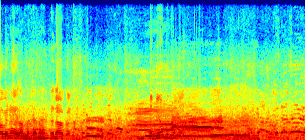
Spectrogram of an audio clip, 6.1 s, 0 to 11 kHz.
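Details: Cattle at a livestock market in Chattogram, Bangladesh, on 17 August 2024, where farmers buy bulls for rearing: long, drawn-out lowing moos, some rising then falling, overlapping from several animals amid men's talk and bargaining.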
